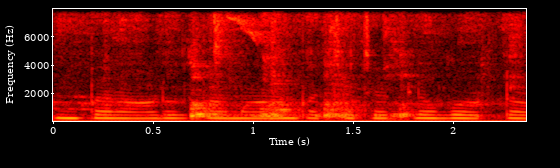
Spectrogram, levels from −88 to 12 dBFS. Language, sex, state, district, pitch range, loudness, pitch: Telugu, female, Andhra Pradesh, Srikakulam, 230-235 Hz, -33 LUFS, 235 Hz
